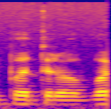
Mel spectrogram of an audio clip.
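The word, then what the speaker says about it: Bhaderwah: चलते हैं यहीं पे एक नेक्स्ट की तरफ, जिसको हम कहते हैं बदरवा, BADRWAH, भद्रवा। What ever spelling क्या है मैं बोल रहा हूँ, आप वैसे लिखें, ठीक है।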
